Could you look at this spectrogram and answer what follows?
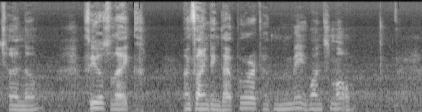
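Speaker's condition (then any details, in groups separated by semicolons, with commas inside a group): Bell's palsy, severe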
